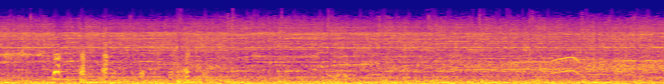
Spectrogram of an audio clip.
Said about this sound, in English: The crowd is going wild. Oh, man. I love that. I just love that.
